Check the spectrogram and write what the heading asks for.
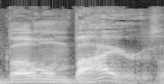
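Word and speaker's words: Bowen Byram: Because they don't know what's up with Bowen Byers. I finally said his name right.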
